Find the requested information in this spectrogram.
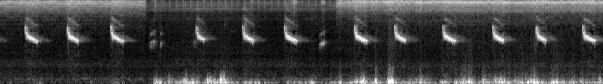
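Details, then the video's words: A Carolina wren gives sharp, high, down-slurred chirps, about one every three-quarters of a second, over low rumbling background noise. "Carolina Wren bird just chirping away."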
